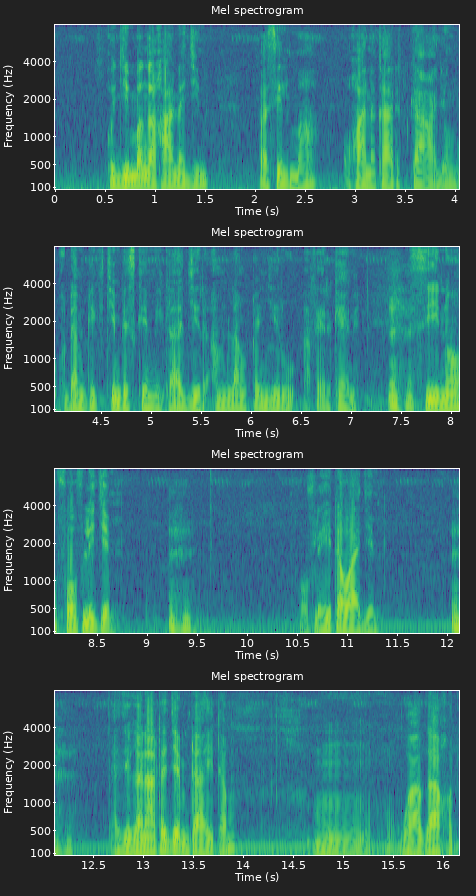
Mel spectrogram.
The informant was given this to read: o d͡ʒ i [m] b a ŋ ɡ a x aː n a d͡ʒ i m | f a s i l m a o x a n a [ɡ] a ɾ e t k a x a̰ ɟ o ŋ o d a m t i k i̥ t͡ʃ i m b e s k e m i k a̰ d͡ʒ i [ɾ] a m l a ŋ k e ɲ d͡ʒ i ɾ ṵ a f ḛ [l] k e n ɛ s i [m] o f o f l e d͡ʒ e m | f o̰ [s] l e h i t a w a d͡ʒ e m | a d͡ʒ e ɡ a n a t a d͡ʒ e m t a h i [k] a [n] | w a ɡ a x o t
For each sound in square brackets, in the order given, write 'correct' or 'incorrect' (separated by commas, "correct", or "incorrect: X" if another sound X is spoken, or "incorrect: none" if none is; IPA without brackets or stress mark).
correct, incorrect: k, correct, incorrect: ɾ, incorrect: n, incorrect: f, incorrect: t, incorrect: m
